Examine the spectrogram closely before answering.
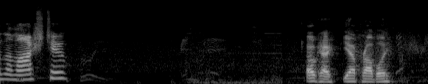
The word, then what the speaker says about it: Lamashtu: So, I want to correct you on the pronunciation. It's actually Lamashtu.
